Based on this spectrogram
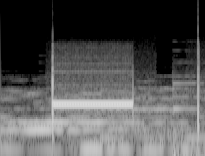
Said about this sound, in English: Some they recognized, but there was one number that kept appearing on the bill again and again. They had no idea who it could be. So, the Levys picked up the phone and dialed.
